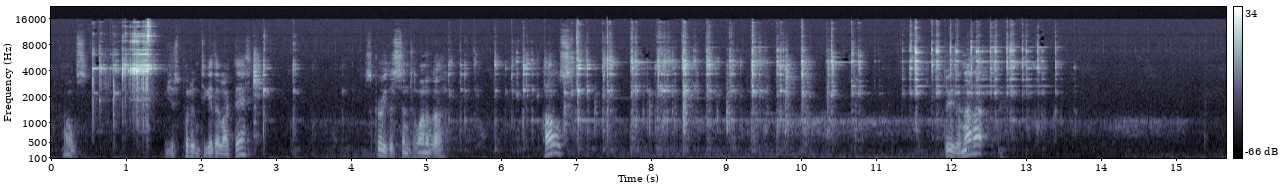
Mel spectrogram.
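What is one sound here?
Metal parts clink and scrape together.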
